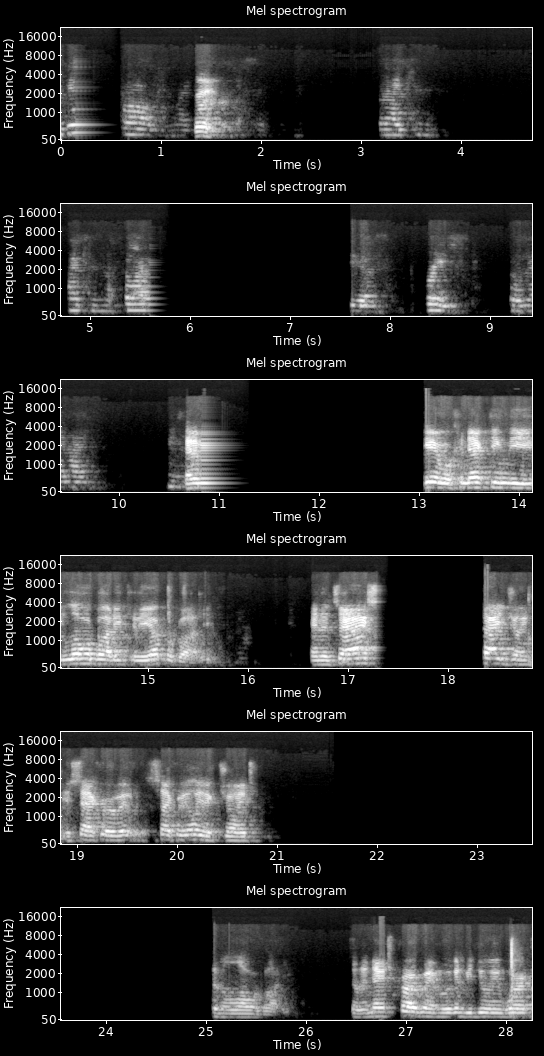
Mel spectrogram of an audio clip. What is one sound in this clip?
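A man speaks with animation through a mask, heard in a room with some echo.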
